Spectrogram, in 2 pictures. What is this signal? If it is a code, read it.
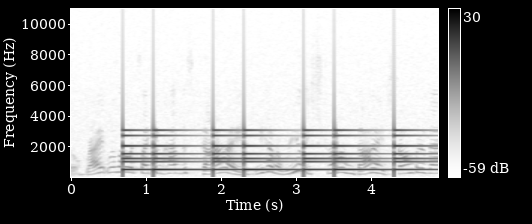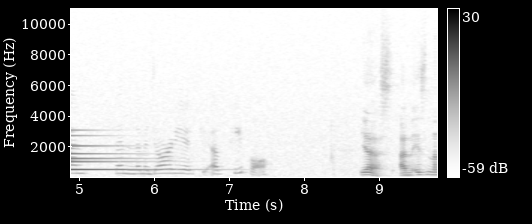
Ship's bell, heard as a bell, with speech in English. 7. Seven half-hours of the watch have passed.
